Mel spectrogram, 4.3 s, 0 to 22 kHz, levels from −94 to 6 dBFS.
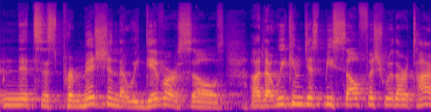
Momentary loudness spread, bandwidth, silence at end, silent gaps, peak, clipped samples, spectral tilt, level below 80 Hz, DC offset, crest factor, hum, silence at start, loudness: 3 LU; over 20 kHz; 0 s; none; -6 dBFS; under 0.1%; -4.5 dB/octave; -80 dBFS; under 0.1%; 18 dB; none; 0 s; -25 LUFS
